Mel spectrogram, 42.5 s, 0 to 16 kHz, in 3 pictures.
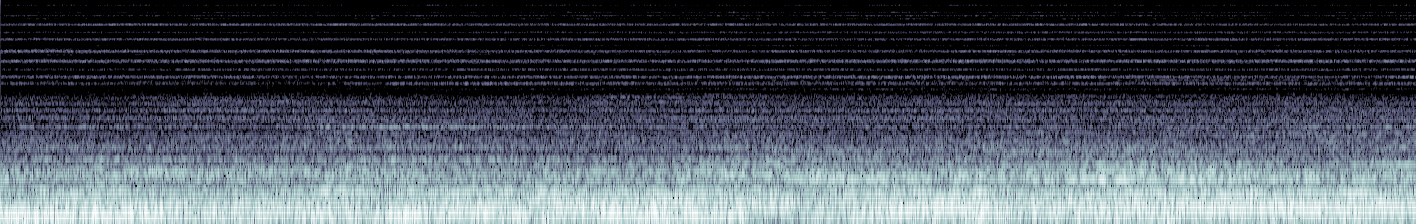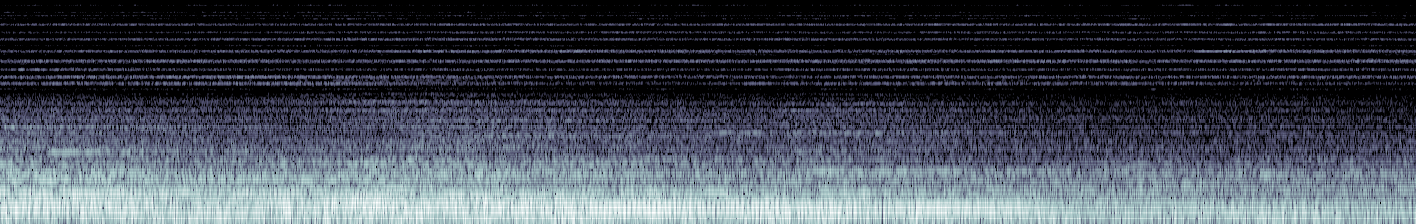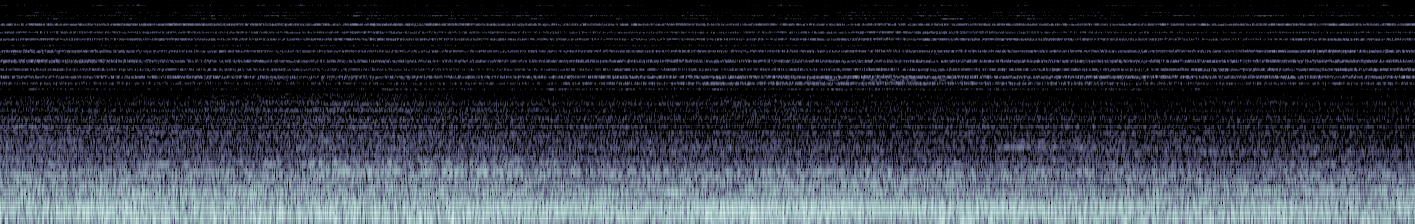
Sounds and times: slowly evolving dreamy ambient drone pad 0:00.0 - 0:42.4

